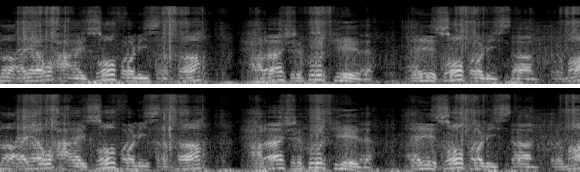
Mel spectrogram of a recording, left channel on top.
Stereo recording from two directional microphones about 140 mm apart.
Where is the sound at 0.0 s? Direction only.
25° right (ahead or behind).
